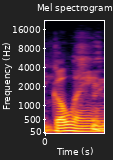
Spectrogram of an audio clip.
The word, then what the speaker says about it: Ghislaine: I think you say Ghislaine. Yes, that's right. What language is that? They would say Ghislaine and French, spell it like that.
